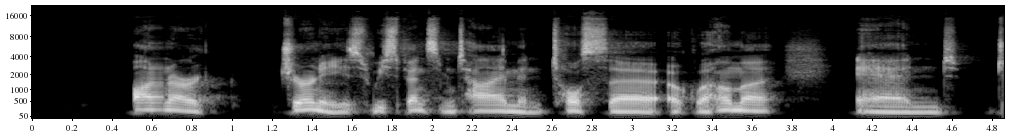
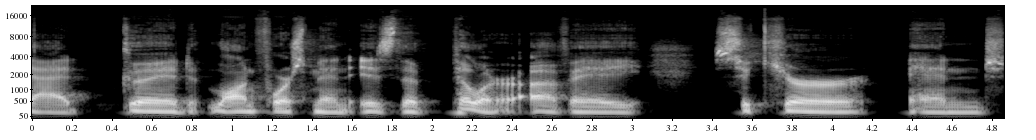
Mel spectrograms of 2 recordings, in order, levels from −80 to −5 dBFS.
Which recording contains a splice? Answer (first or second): first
